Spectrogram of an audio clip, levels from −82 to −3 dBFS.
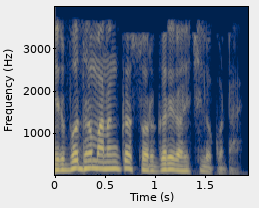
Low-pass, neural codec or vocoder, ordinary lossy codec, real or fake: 3.6 kHz; none; MP3, 32 kbps; real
